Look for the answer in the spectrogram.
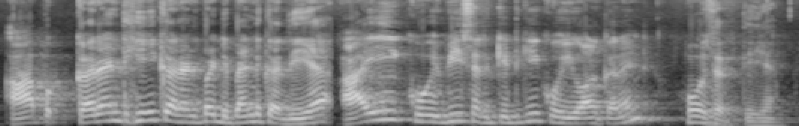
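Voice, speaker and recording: A man's voice: a little high, sing-song, normal speed, warm tone. A man teaching a lesson for competitive-exam students, explaining step by step and speaking directly to his students. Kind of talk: exam-prep lecture.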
